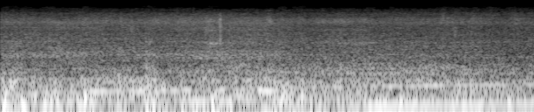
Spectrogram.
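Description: Low, steady rumble of street traffic, with a faint engine hum that comes and goes.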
